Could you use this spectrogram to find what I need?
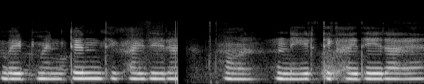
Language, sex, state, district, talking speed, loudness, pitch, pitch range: Hindi, female, Uttar Pradesh, Etah, 155 wpm, -16 LUFS, 260 Hz, 255-265 Hz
